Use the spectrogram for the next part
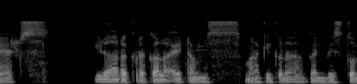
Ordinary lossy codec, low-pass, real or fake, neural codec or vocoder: none; none; real; none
